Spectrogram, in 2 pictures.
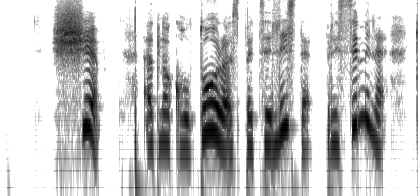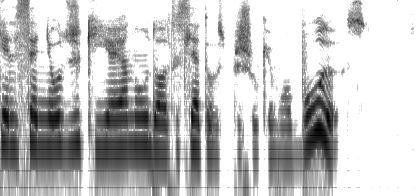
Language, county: Lithuanian, Vilnius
